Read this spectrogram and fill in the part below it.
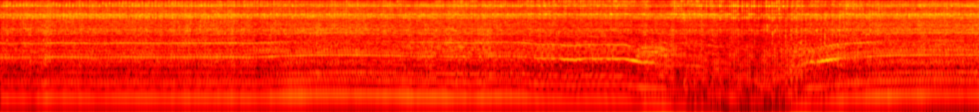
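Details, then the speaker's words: Handheld two-stroke blower, choked, buzzing unevenly with pitch sagging and stumbling, won't rev cleanly; owner says it's no good and plans to take the carburetor apart. "It's no good. Alright, it's no good. I'm gonna have to take the carburetor apart and see what's going on with it."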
